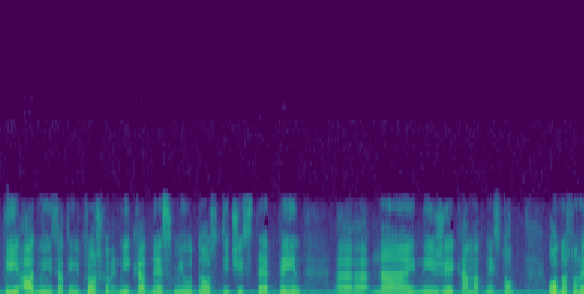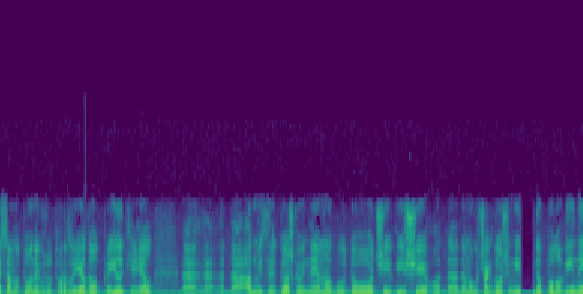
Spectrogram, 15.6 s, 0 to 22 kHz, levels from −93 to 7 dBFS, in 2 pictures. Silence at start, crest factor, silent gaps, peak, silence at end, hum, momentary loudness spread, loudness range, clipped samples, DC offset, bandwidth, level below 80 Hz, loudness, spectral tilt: 0 s; 20 dB; none; -4 dBFS; 0 s; none; 8 LU; 2 LU; under 0.1%; 2%; 7.6 kHz; -42 dBFS; -24 LUFS; -5.5 dB/octave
